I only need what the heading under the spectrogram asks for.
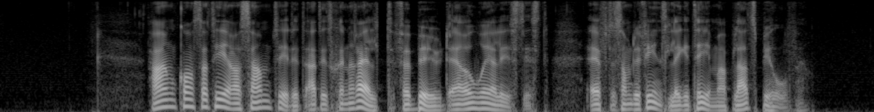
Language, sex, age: Swedish, male, 49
